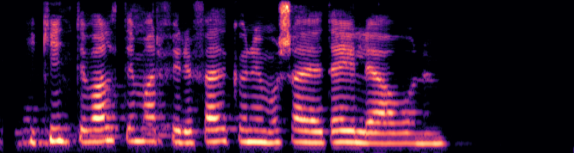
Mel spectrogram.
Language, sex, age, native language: Icelandic, female, 14, Icelandic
